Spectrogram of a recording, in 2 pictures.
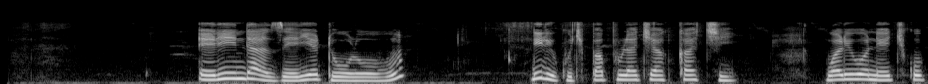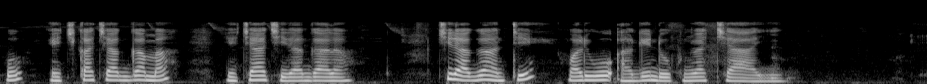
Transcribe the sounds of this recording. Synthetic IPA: e̞ɾiːndaze̞ɾje̞ːto̞ːlo̞ːβu | lilikuci̥papulacakːaci | waliwo̞ne̞ːci̥ko̞po̞ | e̞ci̥kacaɡama | e̞caːciɾaɡala | ciɾaɡaːnti | waliwo̞ʔaɡe̞ːndo̞ːkuɲwacaːji

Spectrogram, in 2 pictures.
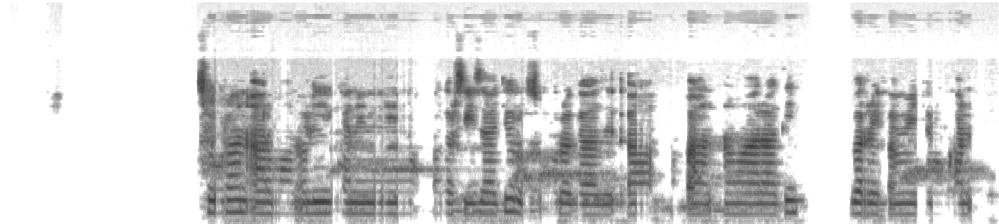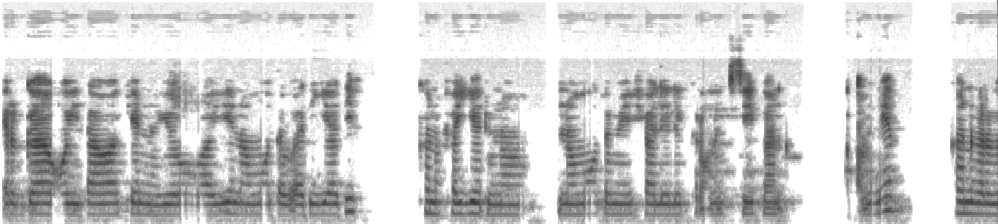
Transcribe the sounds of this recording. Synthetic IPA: suːɾaːnaɾmaːnɔ̰liːkɐnɪnːeːnʊɐɡɐɾsiːs̬aːd͡ʒɪɾʊsuːɾɐɡaːzɛt̪ʼaːfaːnɐmaːɾaːt̪iːn | bɐrːe̞ːfːɐmeːd͡ʒɪɾʊkɐnɛɾɡaːwɐjɪt̪aːwaːkɛnːʊjɛɾo̞ːbaːjʔe̞ːnɐmo̞ːt̪ɐbɐd̪ɪjːaːt̪iːf | kɐnfɐjːɐd̪ʊnɐmo̞ːt̪ɐme̞ːʃaːlɛlɛk̚t̪ɪɾo̰ːnɪksiːkɐn | kʼɐ̰bneːf | kɐnɡɐɾɡ

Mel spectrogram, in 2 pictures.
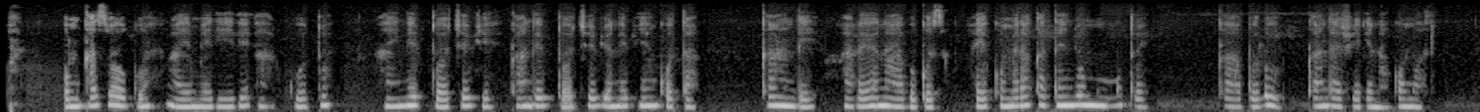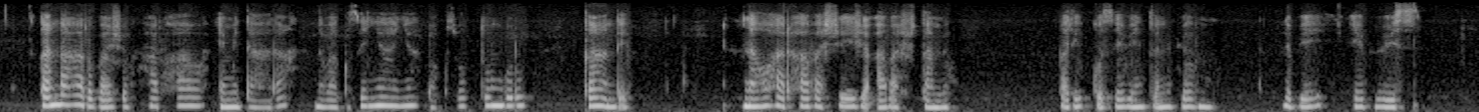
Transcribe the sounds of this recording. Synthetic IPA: omukazo̞ːɡuaje̞me̞ɾiːɾe̞ʔahaɾuɡ̥uːtu | haine̞ːβito̞ːce̞βjekaːndie̞βito̞̰ːce̞βjo̞ne̞βje̞ːŋko̞ta | kaːndi | haɾajonaβiɡuzi̥ | ajeko̞meɾakate̞ːɲɟo̞ːmumutwe̞ | kaβulu | kaːndiaʒwiːɾe̞naɡo̞mosi̥ | kaːndiahaɾuβaʒuhaɾihaemidaːɾa | niβaɡuze̞ːɲaːɲaβaɡu̥z̥o̞ːβutuːŋɡuɾu | kaːndḭ | naho̞haɾihaβaʃiːʒa̰ʔaβaʃu̥tamiwo | βaɾikukuze̞ːβiːntuniβj | βeβiβizi̥

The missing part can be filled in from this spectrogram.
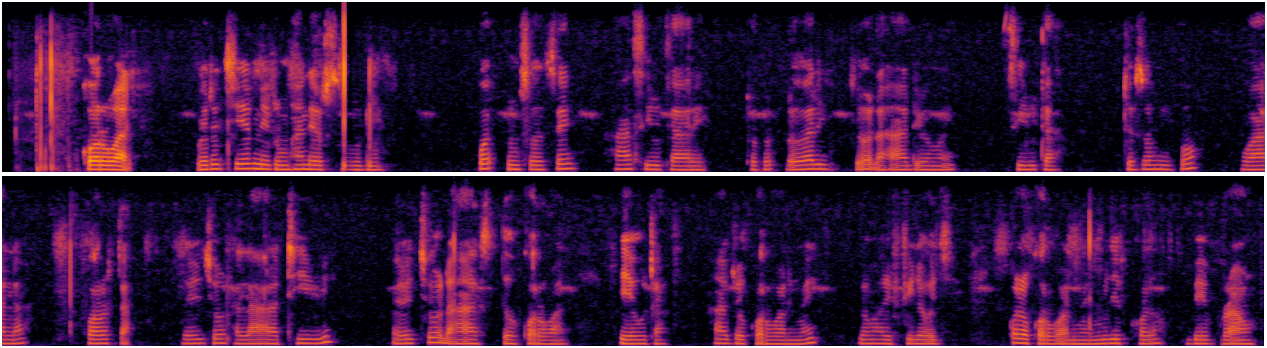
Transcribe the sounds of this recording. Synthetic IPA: kɔɾwal | ɓɛɗɔd͡ʒeɾniɗumɦandɛɾsudum | b̥oɗːumsɔsɛj | hasiwtʰaɾɛ | tɔɡɔɗːɔwaɾid͡ʒɔɗaɦadɛɔmaj | siwta | tɔs̬omiɡɔ | wala | fɔɾta̰ | ɓɛɗɔd͡ʒɔɗalaɾatʰivi | ɓɛɗɔd͡ʒɔɗa̰hadɔkɔɾwal | ɗɛwta | hadɔkɔɾwalmaj | ɗɔwaɾifilod͡ʒi̥ | kɔlɔkɔɾwa̰lmajmilikʰːɔlɔ | bɛbɾawn

